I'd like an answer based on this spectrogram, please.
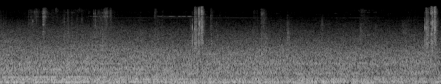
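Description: Steady outdoor street background with a low traffic-like rumble, and two brief sharp clicks, about two seconds in and near the end.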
